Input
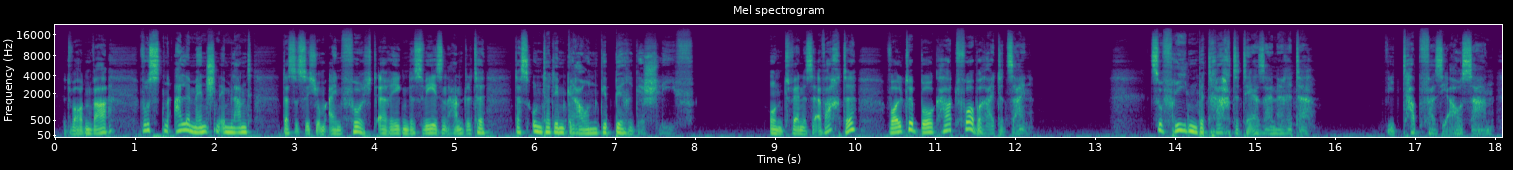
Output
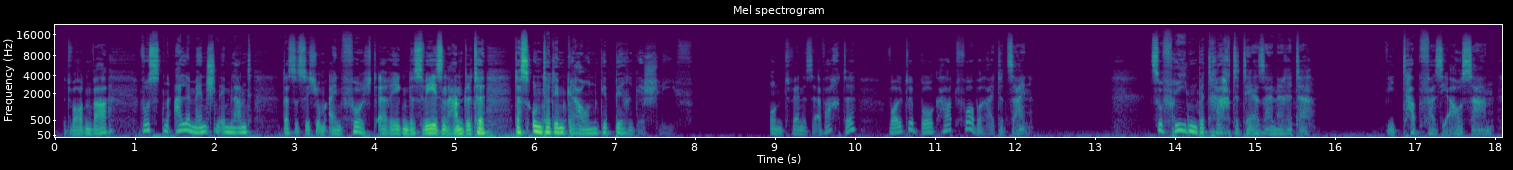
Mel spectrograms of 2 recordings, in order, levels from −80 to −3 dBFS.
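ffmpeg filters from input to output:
ffmpeg -i in.wav -af "volume=8dB,afade=type=in:start_time=4.16:duration=0.88:silence=0.316228,afade=type=out:start_time=5.83:duration=0.71:silence=0.316228,afade=type=out:start_time=6.54:duration=1.35:silence=0.375837,afade=type=in:start_time=11.64:duration=0.45:silence=0.354813" out.wav

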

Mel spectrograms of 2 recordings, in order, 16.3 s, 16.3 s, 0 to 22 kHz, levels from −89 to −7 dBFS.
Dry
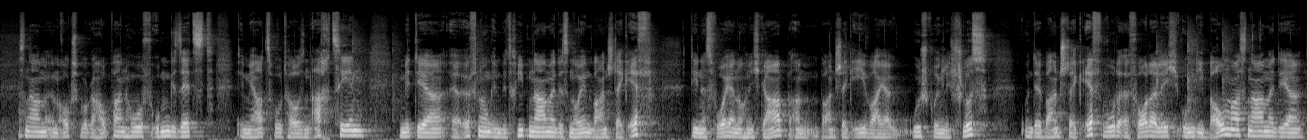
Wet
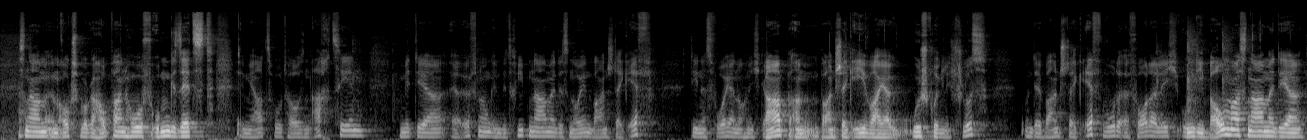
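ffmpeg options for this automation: ffmpeg -i in.wav -af "asetnsamples=nb_out_samples=441:pad=0,asendcmd='3 volume volume -14dB;9.57 volume volume -2dB;11.71 volume volume -12dB;14.83 volume volume -3.5dB',volume=-2.5dB" out.wav

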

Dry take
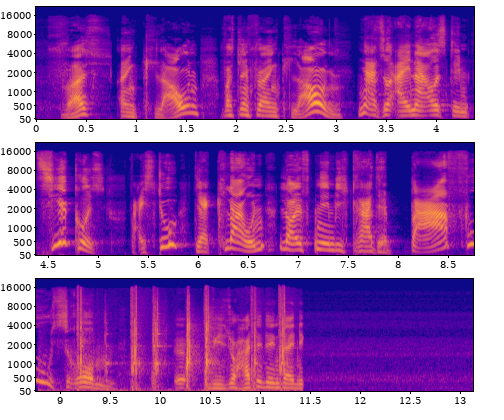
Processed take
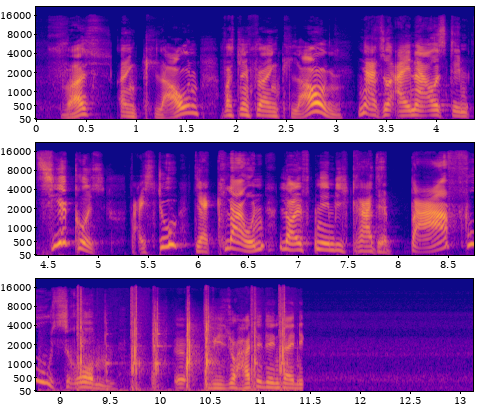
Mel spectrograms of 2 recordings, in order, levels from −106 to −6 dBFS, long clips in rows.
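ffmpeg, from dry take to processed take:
ffmpeg -i in.wav -af "asetnsamples=nb_out_samples=441:pad=0,asendcmd='0.94 equalizer g -13.5;3.98 equalizer g -3;4.96 equalizer g -10.5;5.68 equalizer g 0;6.78 equalizer g -11;7.76 equalizer g -0.5;9.9 equalizer g -9.5;10.6 equalizer g -3',equalizer=frequency=12000:width_type=o:width=0.66:gain=-5" out.wav

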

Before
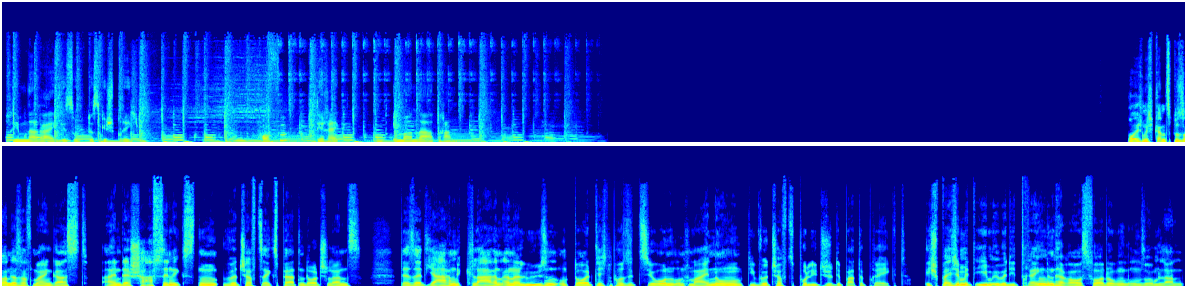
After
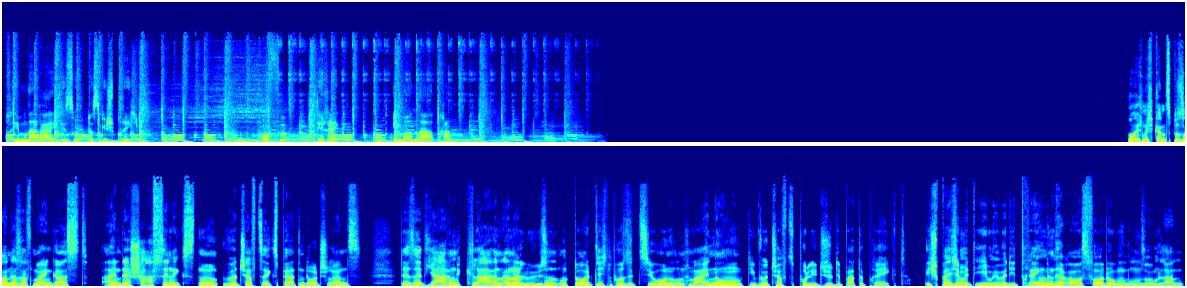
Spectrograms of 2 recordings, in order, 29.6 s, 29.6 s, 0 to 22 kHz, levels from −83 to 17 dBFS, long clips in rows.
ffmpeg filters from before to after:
ffmpeg -i in.wav -af "asetnsamples=nb_out_samples=441:pad=0,asendcmd='1.56 equalizer g 8;5.76 equalizer g -2.5;7.07 equalizer g 9;14.26 equalizer g -1;17.86 equalizer g -9;20.19 equalizer g -0.5;21 equalizer g 7;21.99 equalizer g 0.5',equalizer=frequency=1200:width_type=o:width=0.28:gain=14" out.wav

